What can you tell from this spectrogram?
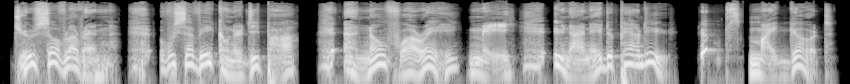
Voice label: anglais

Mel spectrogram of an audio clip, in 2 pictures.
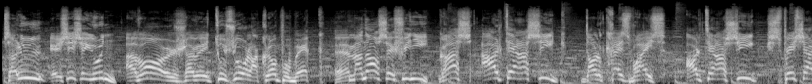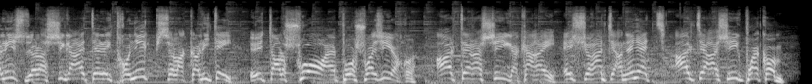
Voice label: breton

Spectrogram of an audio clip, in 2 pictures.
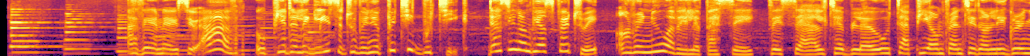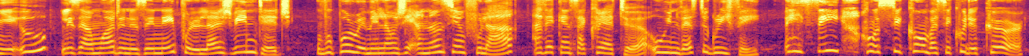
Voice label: anglaise

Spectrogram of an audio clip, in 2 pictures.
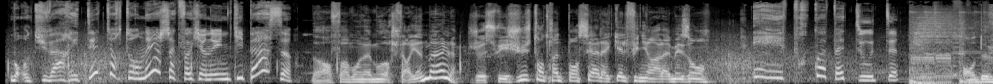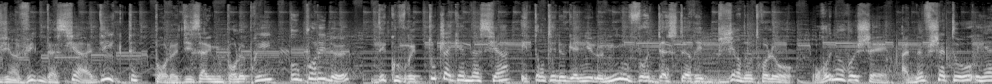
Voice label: garage, Publicités; radio

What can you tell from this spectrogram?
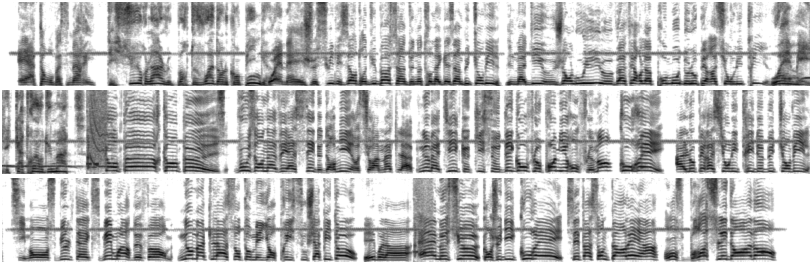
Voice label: radio; BUT THIONVILLE literie

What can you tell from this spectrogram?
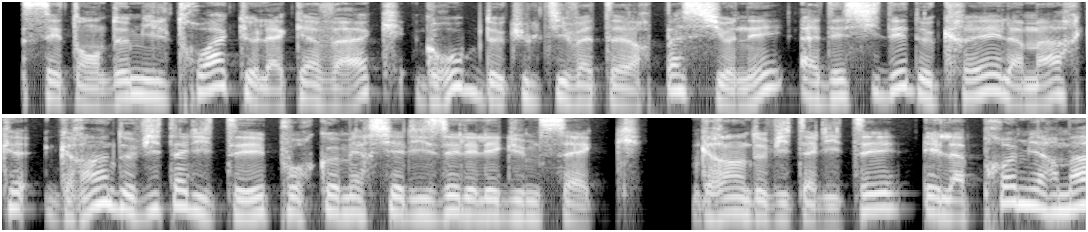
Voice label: Commentaire

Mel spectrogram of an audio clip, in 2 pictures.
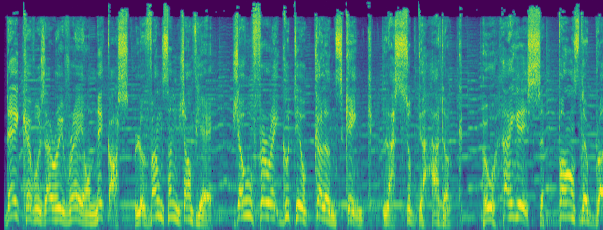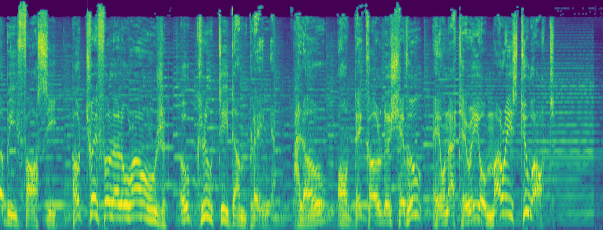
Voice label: anglais

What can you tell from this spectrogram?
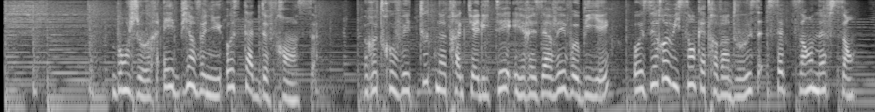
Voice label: REPONDEUR; Stade de France; Studio Mix

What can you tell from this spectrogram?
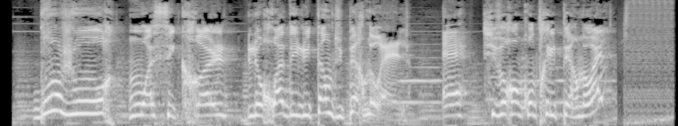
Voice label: lutin femme

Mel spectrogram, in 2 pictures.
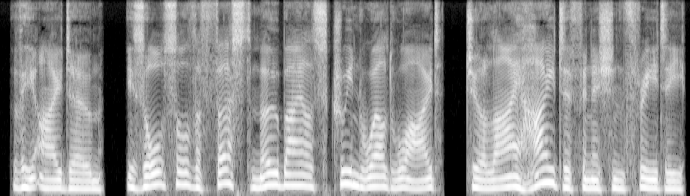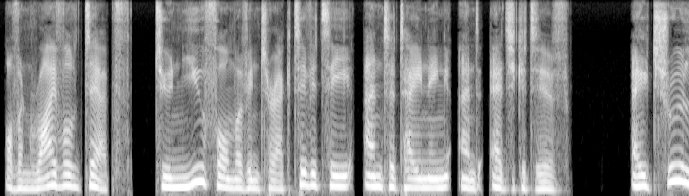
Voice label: Anglais

